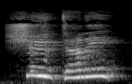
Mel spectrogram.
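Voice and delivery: loud, high urgent call; shouting. A narrator's reading. Asher yells to Danny as she falls, loud urgent shout. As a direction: yell it as you fall. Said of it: "Asher shouted as she fell".

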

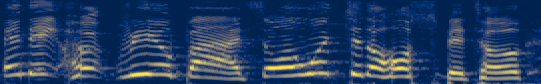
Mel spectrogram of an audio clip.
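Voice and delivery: goofy author voice. Acted. Mocking the friend's long guide reading, goofy author voice. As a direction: ramble pompously in a high goofy voice. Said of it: "It's just a goofy voice".

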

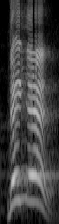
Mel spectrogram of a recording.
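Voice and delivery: loud, high anguished cry of a name; anguished shout. Shown as a demonstration. Preacher shouting the king's call on request. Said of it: "Sigaw ka nga, [name]".

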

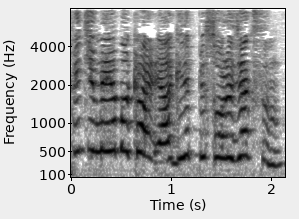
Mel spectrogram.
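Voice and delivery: high-pitched real exasperation; exasperated. Real, not acted. Reader fed up with a character who won't just ask, exasperated. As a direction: let the irritation push your pitch way up. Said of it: "beni çok sinirlendiriyor".

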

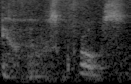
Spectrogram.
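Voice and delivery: whispered ew of disgust. Real, not acted. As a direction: breathe it out, grossed out. Disgusted after tasting chips.

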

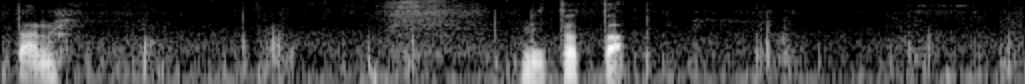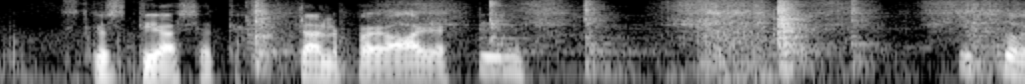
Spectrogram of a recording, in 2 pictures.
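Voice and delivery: talking around cigarette; cigarette in mouth. Real, not acted. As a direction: lips clamped on cigarette. Seen 1: Lit cigarette held between lips throughout, also before and after.

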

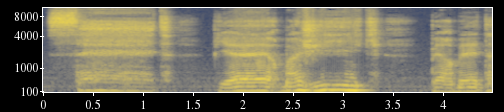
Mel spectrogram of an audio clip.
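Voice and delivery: sepulchral spectre, drawn out slowly. A narrator's reading. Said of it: "d'une voix sépulcrale".

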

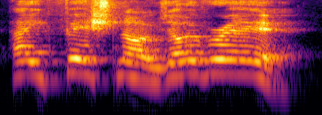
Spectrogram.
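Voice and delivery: high, loud call across a playground. A narrator's reading. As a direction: shout over to a classmate. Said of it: "called Robbie, a boy".

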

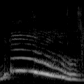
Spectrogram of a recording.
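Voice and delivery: high, loud "woo" sweep; sliding high-pitched rewind sound effect; rewind whoosh. Shown as a demonstration. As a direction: make a swooping rewind noise. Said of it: "Let's rewind".

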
